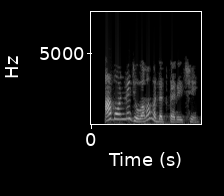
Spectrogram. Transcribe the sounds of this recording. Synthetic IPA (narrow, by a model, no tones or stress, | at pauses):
abɔɳɖned͡ʒoʋamãməd̪əd̪kəɾet͡ʃʰe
